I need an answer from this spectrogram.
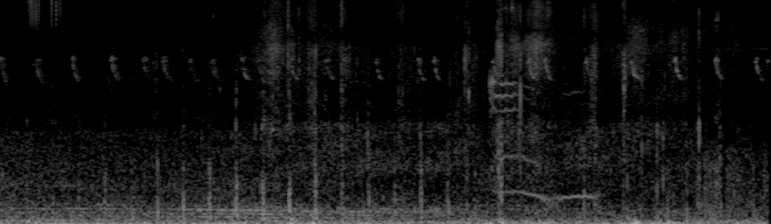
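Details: Affectionate stray tortoiseshell cat filmed in a park gives a single long meow that bends down and then levels off, late in the clip, against a constant backdrop of quick, high repeated chirps and low hum.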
